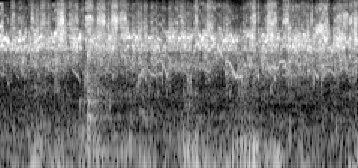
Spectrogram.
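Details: Budgerigar aviary colony, squealing calls and brief falling whistles rising above dense shrill chattering from many birds.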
